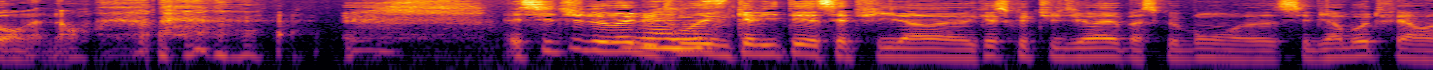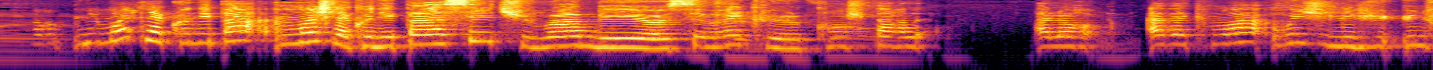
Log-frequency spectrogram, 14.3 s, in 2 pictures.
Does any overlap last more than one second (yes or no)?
yes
